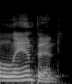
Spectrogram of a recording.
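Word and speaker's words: Lampent: Okay, how about a lampant?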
